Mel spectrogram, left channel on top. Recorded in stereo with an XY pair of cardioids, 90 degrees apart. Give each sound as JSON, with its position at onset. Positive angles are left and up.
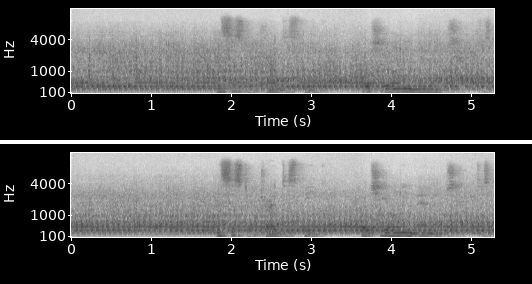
{"t": 1.8, "sound": "a man speaking", "azimuth_deg": -45, "distance_m": 2.5}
